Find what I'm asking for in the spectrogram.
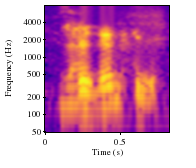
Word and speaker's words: Straczynski: Straczynski? – Straczynski.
